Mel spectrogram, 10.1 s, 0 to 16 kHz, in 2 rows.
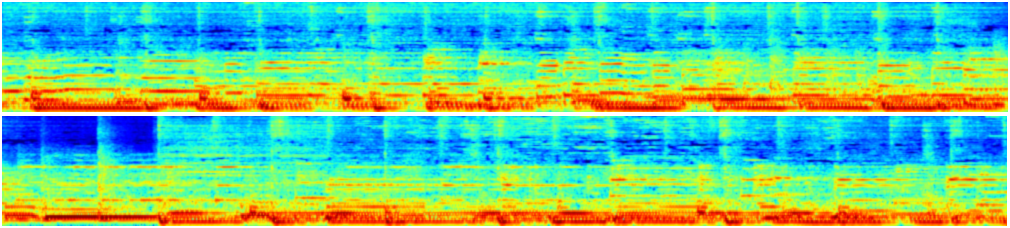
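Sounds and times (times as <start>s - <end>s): drum kit: 0.0s - 10.0s
electric guitar: 0.0s - 10.0s.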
